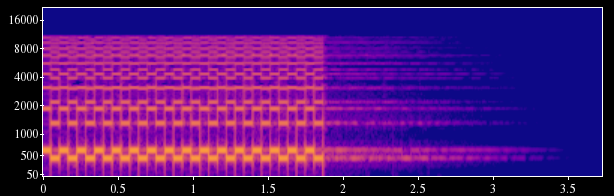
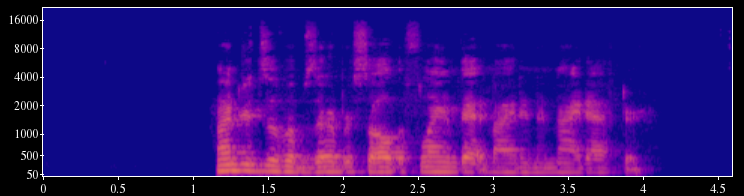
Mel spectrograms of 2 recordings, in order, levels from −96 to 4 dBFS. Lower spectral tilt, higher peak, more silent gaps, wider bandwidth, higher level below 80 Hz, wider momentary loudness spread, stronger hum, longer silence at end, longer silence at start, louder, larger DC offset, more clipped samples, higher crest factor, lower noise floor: second, 0 dB/octave vs -5.5 dB/octave; first, -18 dBFS vs -22 dBFS; neither; second, 11.5 kHz vs 15.5 kHz; first, -70 dBFS vs -78 dBFS; second, 2 LU vs 10 LU; neither; first, 1.6 s vs 0.6 s; second, 0 s vs 1.15 s; first, -21 LUFS vs -41 LUFS; neither; neither; second, 6 dB vs 20 dB; second, -81 dBFS vs under -90 dBFS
